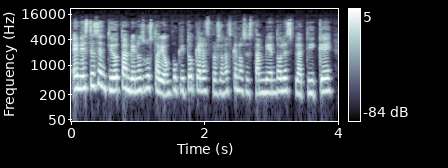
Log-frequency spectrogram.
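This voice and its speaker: Female interviewer, pitch a bit above average, conversational and affirming. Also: fairly even intonation, fast talker. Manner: affirming, short backchannels.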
